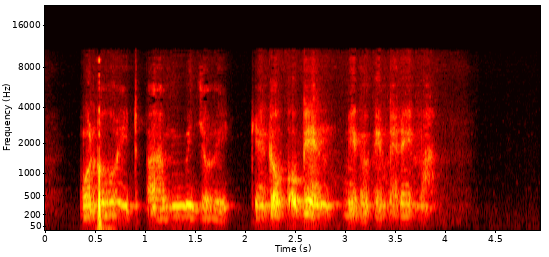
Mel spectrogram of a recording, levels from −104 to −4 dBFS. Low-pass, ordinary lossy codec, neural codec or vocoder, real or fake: 10.8 kHz; none; codec, 24 kHz, 0.9 kbps, WavTokenizer, medium speech release version 1; fake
